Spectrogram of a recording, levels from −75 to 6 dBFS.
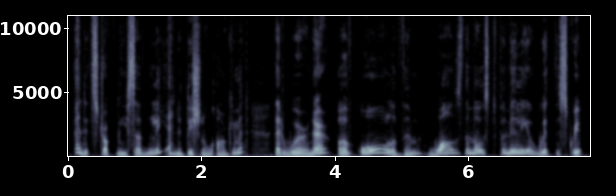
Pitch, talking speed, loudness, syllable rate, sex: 180 Hz, 160 wpm, -18 LUFS, 4.5 syllables/s, female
